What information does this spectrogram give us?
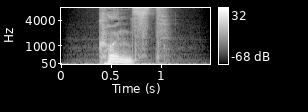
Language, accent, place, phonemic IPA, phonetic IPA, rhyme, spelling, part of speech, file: German, Germany, Berlin, /kʊnst/, [kʰʊnst], -ʊnst, Kunst, noun, De-Kunst.ogg
- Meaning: 1. art 2. artworks, works of art 3. craft 4. skill, ability 5. something artificially created or manufactured, as opposed to something natural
